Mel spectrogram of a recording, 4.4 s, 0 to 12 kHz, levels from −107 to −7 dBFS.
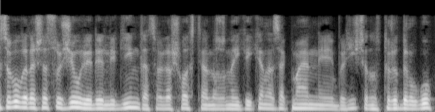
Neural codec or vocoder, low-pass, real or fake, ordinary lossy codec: codec, 16 kHz, 2 kbps, X-Codec, HuBERT features, trained on general audio; 7.2 kHz; fake; MP3, 48 kbps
